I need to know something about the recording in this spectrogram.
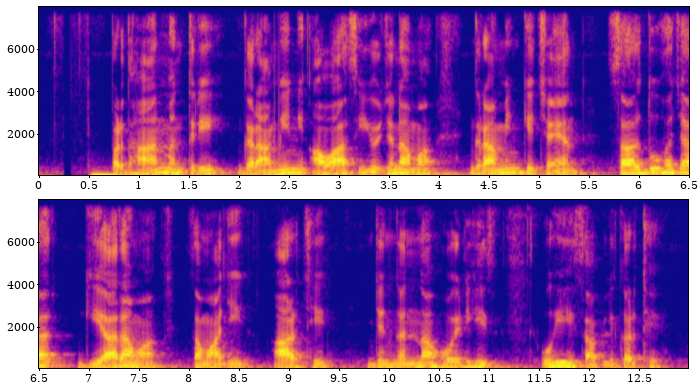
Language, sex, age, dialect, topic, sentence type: Chhattisgarhi, male, 18-24, Western/Budati/Khatahi, banking, statement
